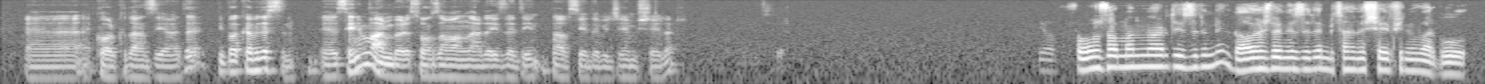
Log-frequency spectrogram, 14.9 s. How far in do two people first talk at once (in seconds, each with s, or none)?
none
